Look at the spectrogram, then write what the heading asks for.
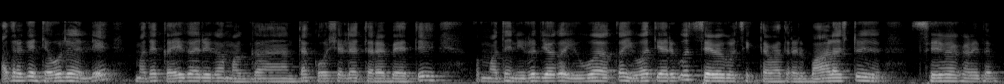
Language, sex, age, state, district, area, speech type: Kannada, male, 18-30, Karnataka, Chitradurga, urban, spontaneous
